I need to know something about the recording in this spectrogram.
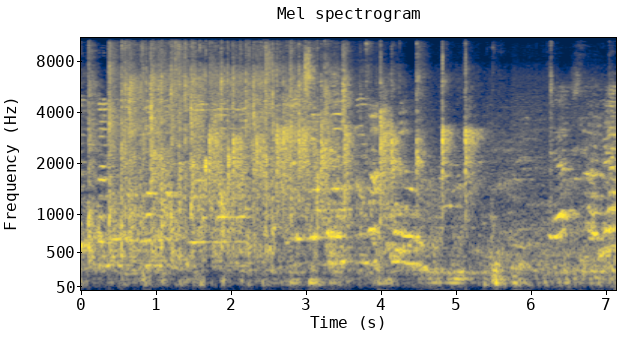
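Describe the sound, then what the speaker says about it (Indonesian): A classroom group claps for the fifth group after an activity, with brisk, close hand claps at first that thin into scattered taps while children's voices chatter underneath. "Oke, tepukan untuk kelompok"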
